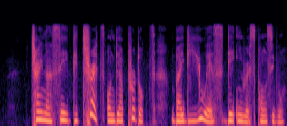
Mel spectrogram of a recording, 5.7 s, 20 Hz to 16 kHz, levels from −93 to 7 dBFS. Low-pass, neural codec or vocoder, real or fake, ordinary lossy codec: 7.2 kHz; none; real; none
